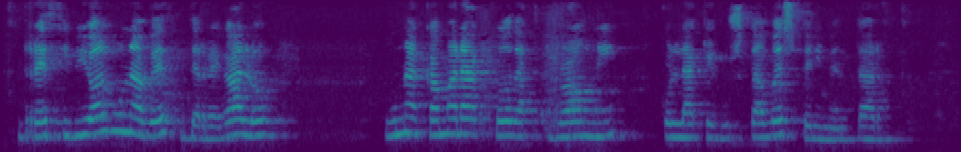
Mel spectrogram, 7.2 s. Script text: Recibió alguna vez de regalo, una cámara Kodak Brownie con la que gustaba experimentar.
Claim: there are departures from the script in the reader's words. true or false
false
